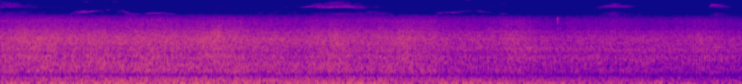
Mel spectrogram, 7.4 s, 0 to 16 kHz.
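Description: A Cathay Pacific Cargo 747-8F taxiing in the flight simulator MSFS 2020, a steady low engine rumble and broad whooshing drone that holds even and continuous, slowly easing slightly in level, with no voices.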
